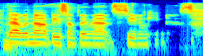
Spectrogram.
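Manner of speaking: unvoiced, conspiratorial whisper; whispered aside. Real, not acted. Podcast host whispers a jab about Stephen King, hushed. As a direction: whisper it like a secret dig. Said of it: "whispered aside about Stephen King".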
